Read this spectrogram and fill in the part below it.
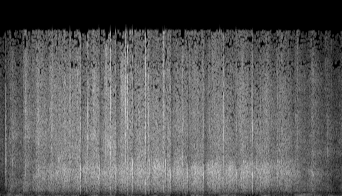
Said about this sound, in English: Thank you very much for that. I'm not used to getting a round of applause when taking a stage.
